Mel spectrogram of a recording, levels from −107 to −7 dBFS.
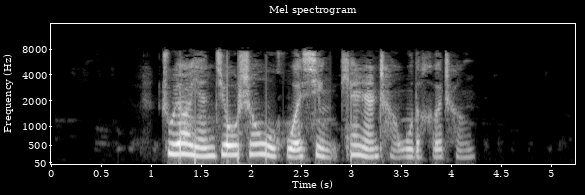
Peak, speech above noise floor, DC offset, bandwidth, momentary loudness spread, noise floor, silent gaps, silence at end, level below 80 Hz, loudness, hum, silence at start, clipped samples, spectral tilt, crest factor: -4 dBFS; 61 dB; under 0.1%; 8.2 kHz; 13 LU; -82 dBFS; none; 1.05 s; -60 dBFS; -21 LUFS; none; 1.1 s; under 0.1%; -3.5 dB/octave; 20 dB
